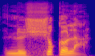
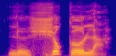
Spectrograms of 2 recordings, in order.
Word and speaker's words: chocolat: here's a favorite one Lucia Cola Lucia Cola notice that T is not pronounced on the end and you've guessed it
